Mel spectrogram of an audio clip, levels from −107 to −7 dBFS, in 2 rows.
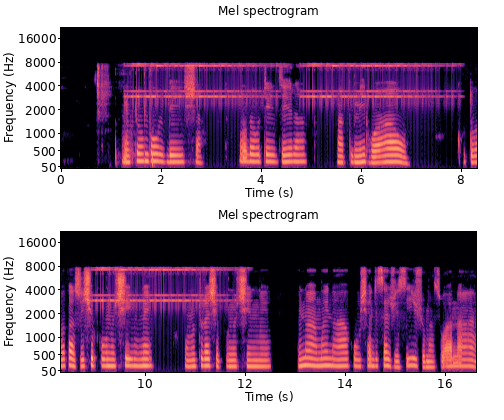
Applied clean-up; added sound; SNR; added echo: none; Bell; 6 dB; none.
